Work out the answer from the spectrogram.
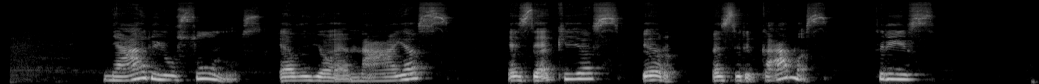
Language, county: Lithuanian, Marijampolė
